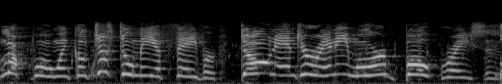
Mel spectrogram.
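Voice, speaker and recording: A cartoonish character voice sits at an extremely high pitch. It moves at a moderate pace. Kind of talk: mock courtroom speech.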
